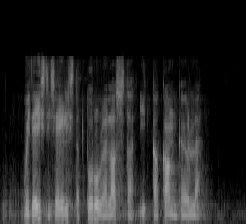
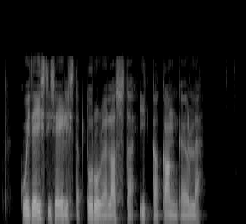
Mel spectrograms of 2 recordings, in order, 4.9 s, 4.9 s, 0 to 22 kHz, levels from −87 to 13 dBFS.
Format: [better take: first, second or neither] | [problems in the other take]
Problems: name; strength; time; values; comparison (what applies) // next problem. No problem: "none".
second | noise reduction (neural separator model SepFormer DNS4)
